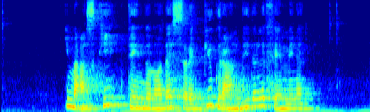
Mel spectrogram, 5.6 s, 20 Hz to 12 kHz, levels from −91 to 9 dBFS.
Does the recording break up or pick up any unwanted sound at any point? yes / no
no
